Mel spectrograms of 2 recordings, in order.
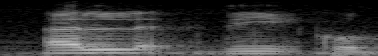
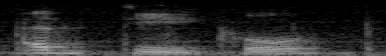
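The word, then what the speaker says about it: الديك: Al-najmu becomes an-najmu, al-rajulu becomes ar-rajulu, al-diku becomes ad-diku, al-samaku becomes as-samaku.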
